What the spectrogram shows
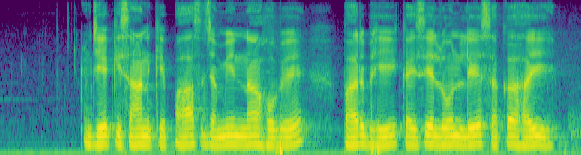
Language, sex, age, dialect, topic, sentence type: Magahi, male, 36-40, Central/Standard, agriculture, question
